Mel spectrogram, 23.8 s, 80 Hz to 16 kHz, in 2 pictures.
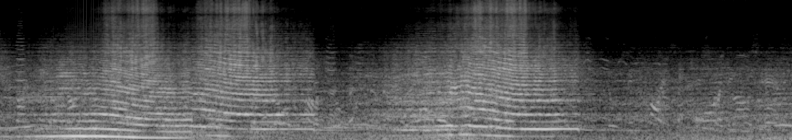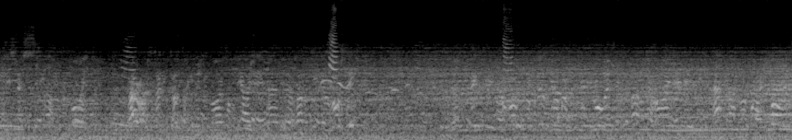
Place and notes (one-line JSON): {"title": "Castle Donington, UK - British Motorcycle Grand Prix 2001 ...", "date": "2001-07-08 13:00:00", "description": "500cc motorcycle race ... part one ... Starkeys ... Donington Park ... the race and all associated noise ... Sony ECM 959 one point stereo mic to Sony Minidisk ...", "latitude": "52.83", "longitude": "-1.37", "altitude": "81", "timezone": "Europe/London"}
